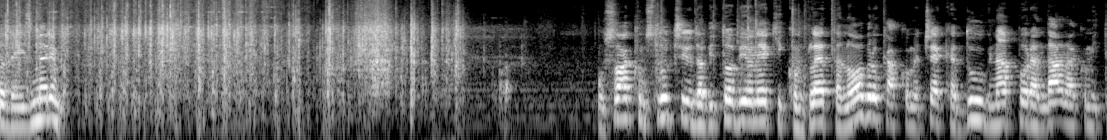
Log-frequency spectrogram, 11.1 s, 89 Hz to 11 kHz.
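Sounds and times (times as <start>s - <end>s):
plastic bag crinkling: 0.0s - 5.4s, 6.0s - 8.9s.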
